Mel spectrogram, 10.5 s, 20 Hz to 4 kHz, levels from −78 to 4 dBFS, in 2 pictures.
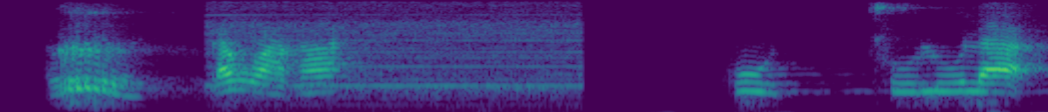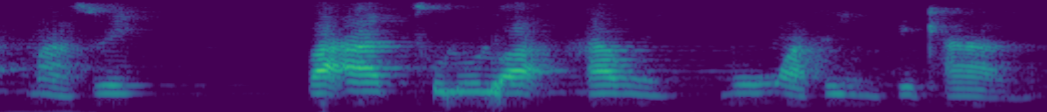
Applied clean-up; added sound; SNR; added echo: none; Domestic sounds, home sounds; 13 dB; reverberation time 2.0 s.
